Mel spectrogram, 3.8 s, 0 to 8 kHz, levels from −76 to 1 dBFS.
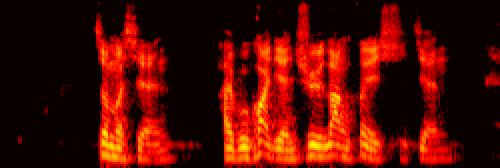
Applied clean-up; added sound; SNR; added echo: none; none; none; none.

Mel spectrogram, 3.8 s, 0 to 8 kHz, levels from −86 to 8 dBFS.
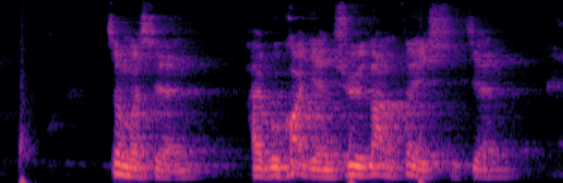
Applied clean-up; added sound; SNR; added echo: none; Whoosh, swoosh, swish; 19 dB; reverberation time 0.6 s.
